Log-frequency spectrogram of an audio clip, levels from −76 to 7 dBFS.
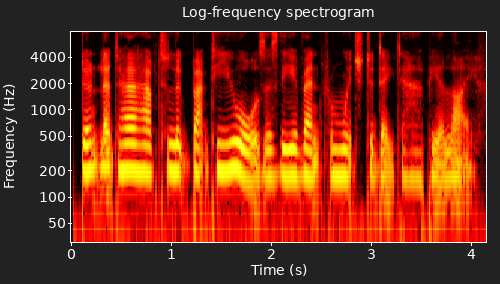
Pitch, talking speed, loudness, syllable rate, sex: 190 Hz, 275 wpm, -19 LUFS, 5.3 syllables/s, female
